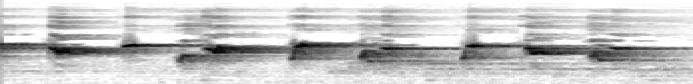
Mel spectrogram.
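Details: Singing yellow-vented bulbul, played to lure birds: a string of liquid whistled notes, each starting low and jumping higher, repeated at a bouncy pace of a little over one phrase per second, no background noise.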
